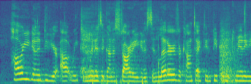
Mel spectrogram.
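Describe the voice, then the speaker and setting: A woman with a medium pitch speaks at a very fast pace, with fairly even intonation and hardly any pauses. Audible room echo and noticeable background noise fill the recording. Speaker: community member asking questions. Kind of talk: public meeting question. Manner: loud.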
